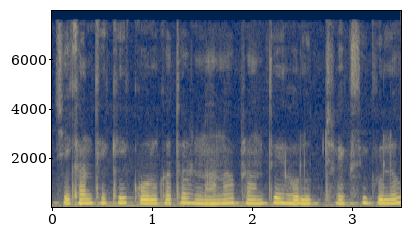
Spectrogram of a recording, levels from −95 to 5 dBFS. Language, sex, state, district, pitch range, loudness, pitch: Bengali, male, West Bengal, Kolkata, 160-185 Hz, -14 LUFS, 165 Hz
